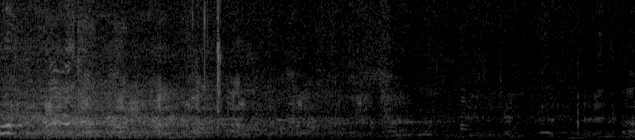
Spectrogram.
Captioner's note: laughter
